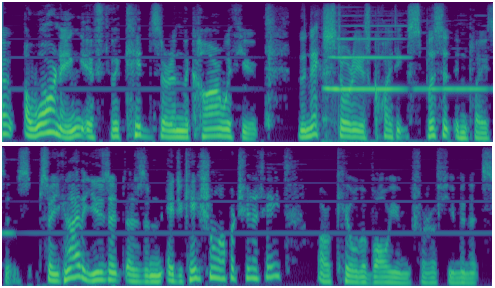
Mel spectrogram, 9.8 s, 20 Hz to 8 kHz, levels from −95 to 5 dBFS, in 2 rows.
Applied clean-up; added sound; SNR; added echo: classical method spectral subtraction.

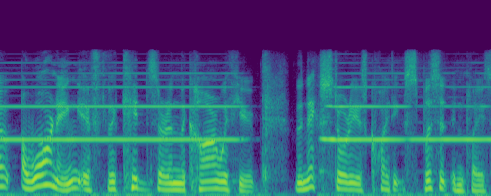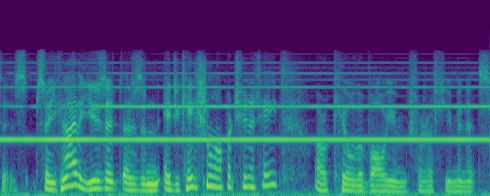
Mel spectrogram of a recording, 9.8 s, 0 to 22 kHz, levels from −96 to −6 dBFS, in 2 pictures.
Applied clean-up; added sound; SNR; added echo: none; Wind instrument, woodwind instrument; 4 dB; none.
